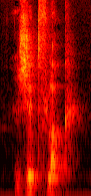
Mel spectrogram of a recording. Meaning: 1. butt, seat, posterior (part of the torso and legs on which one sits) 2. posterior of a pair of trousers, the part covering the butt 3. seating surface (of a piece of furniture)
- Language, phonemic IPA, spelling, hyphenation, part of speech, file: Dutch, /ˈzɪt.flɑk/, zitvlak, zit‧vlak, noun, Nl-zitvlak.ogg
